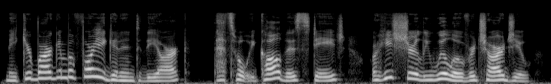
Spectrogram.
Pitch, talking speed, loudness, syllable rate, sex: 215 Hz, 205 wpm, -18 LUFS, 6.5 syllables/s, female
